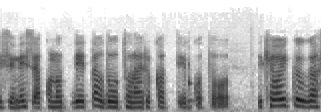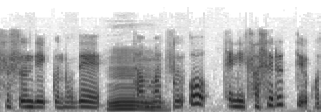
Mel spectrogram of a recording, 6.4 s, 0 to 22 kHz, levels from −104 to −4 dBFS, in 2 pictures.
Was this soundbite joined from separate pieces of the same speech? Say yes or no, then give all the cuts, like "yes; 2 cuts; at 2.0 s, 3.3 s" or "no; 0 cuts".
no; 0 cuts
